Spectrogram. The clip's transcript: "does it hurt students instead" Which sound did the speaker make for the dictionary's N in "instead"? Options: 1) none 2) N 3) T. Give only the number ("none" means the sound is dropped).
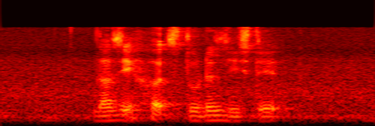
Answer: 1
